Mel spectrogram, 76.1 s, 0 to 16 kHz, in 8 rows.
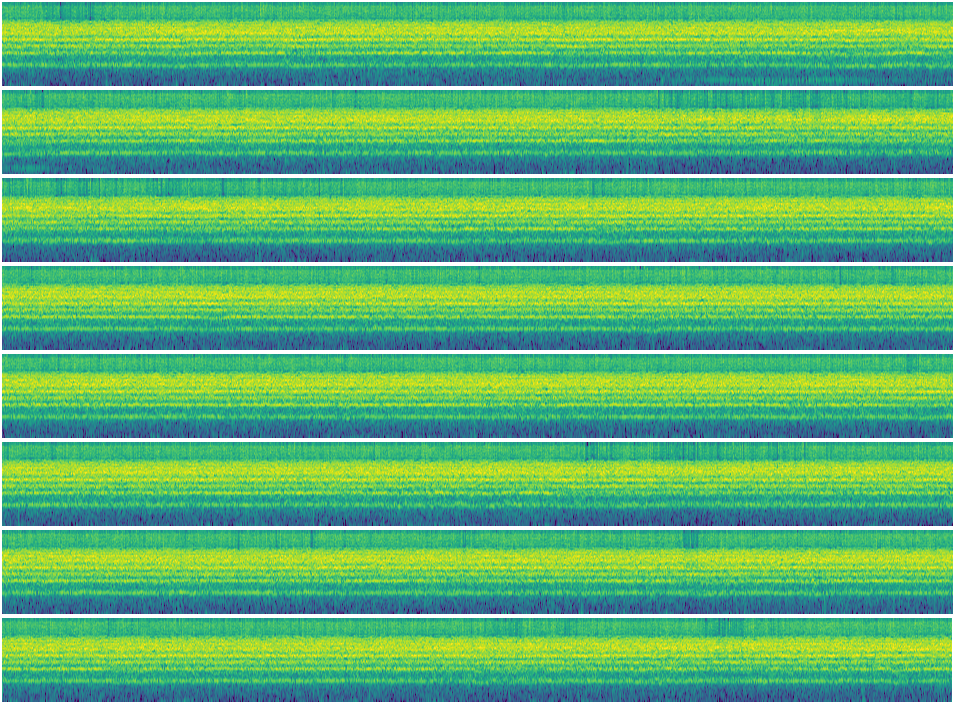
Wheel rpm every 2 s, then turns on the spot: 230, 230, 230, 230, 220, 230, 230, 230, 220, 210, 230, 230, 230, 230, 230, 230, 230, 230, 230, 230, 230, 230, 230, 230, 230, 230, 220, 230, 230, 230, 230, 230, 230, 230, 240, 220, 220, 230.
none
